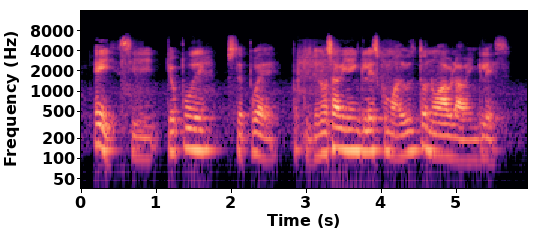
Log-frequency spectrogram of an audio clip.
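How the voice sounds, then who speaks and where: A man's medium-pitched voice at a fairly slow pace, with ordinary pitch variation, hardly any pauses, and noticeable background noise. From Colombia. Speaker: doctor. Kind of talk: live Q&A stream. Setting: livestream.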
